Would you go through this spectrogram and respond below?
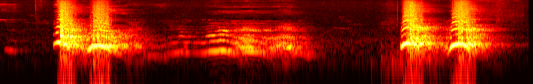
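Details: Pet whippet, male, two years old, playing with a broom: a loud double bark flows into a long, warbling, moaning whine, followed after a short pause by another forceful double bark.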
